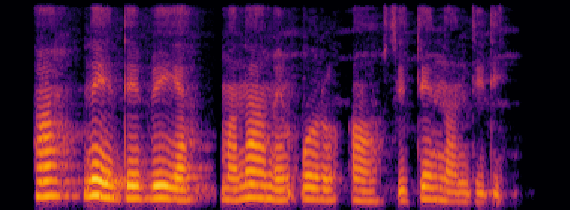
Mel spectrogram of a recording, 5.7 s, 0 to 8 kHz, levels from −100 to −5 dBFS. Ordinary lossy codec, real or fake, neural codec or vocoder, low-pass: none; fake; vocoder, 22.05 kHz, 80 mel bands, WaveNeXt; 7.2 kHz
